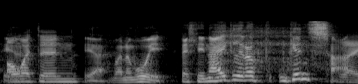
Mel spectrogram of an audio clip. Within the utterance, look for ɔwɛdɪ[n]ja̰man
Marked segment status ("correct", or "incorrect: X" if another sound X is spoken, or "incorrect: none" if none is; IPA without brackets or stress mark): correct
